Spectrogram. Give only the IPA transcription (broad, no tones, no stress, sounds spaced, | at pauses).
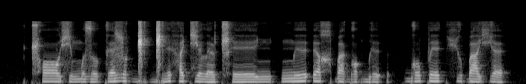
ʈ͡ʂʰ ɔː ɕ ɪ m ʊ z ʊː k ɛ ɮ o ɡ͡ǁ ɪ ɡ͡ǁ e h a t͡ɕ ɪ l ɛ ʈ͡ʂʰ eː ɲ | ŋ͡m ɪː ʔ ɪː χ ɓ a ɡ ɔ ɡ͡b ɪː ʔ | ɡ o p eː k ç u ɓ a ç ɛ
